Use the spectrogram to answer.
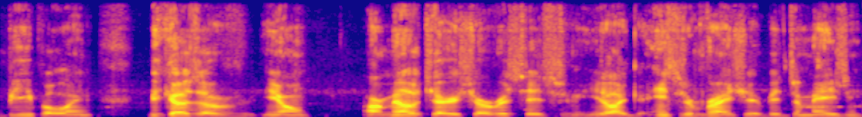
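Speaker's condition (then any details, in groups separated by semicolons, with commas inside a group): Lou Gehrig's disease (ALS)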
